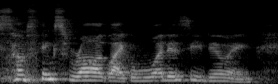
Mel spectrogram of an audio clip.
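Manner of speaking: frightened, alarmed, urgent yelling. Retelling the pain during an epidural, yelling that something's wrong: retelling own past yell.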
